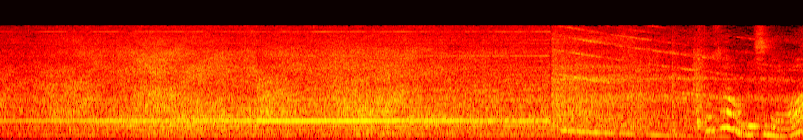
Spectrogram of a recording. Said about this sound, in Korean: 형 태희 씨는 청소기를 들고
